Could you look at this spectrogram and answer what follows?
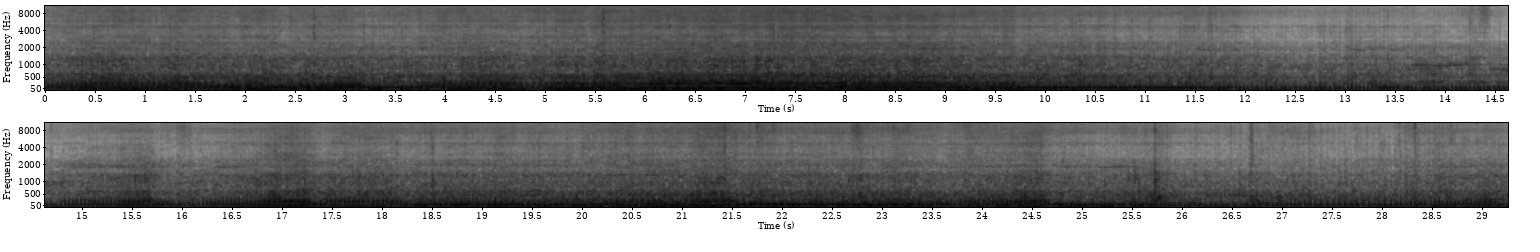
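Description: Motorcycle engine running at changing revs while the bike is ridden along a rough off-road trail.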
